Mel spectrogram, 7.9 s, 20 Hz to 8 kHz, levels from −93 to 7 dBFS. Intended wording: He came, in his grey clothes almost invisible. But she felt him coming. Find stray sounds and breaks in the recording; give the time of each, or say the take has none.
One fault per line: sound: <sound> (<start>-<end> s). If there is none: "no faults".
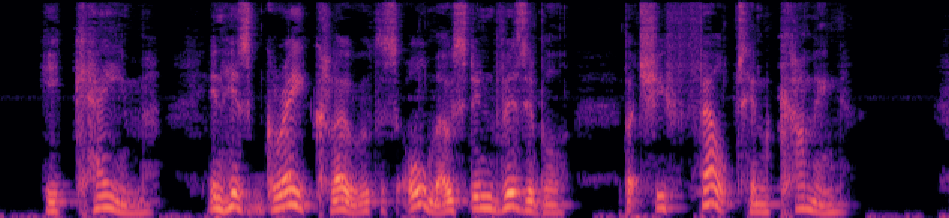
no faults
